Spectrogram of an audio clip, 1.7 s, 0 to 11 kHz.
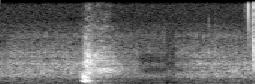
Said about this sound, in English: Hold on 1 second. I got to sneeze.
